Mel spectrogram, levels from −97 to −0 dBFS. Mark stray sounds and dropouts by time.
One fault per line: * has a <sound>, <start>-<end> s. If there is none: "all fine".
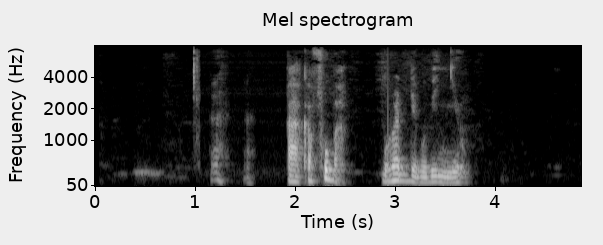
* has a laugh, 1.1-1.6 s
